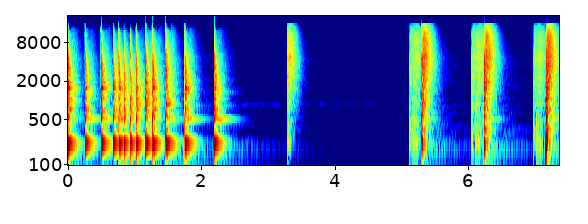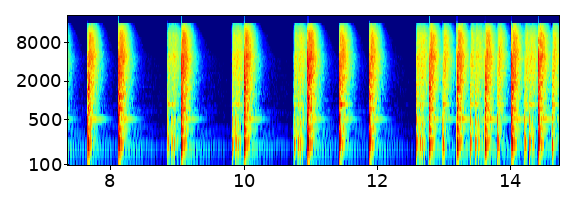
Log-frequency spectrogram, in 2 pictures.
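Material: Maple.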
